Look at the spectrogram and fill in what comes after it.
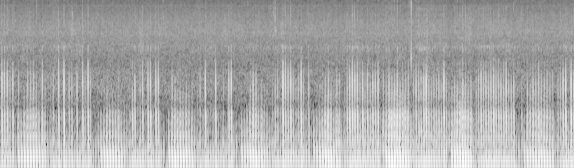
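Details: Steady low purring from a sleeping domestic cat, an orange tabby or calico, relaxed and content; rapid rumbling pulses swell and ease in breathing-paced bursts roughly every second, with only a faint hiss behind.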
